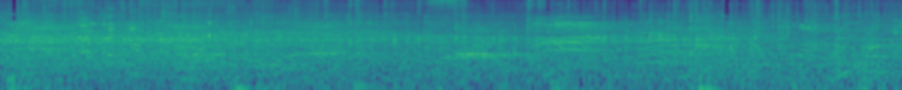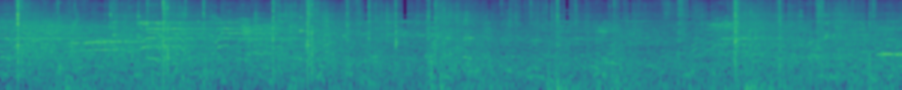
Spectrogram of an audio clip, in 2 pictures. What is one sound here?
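Shoes squeak sharply on a hard court floor, echoing in a large hall.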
